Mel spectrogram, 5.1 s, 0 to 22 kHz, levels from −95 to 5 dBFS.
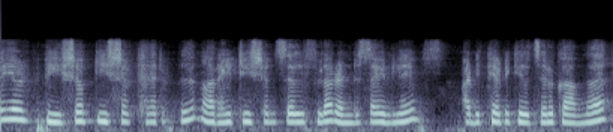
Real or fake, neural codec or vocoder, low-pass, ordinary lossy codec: fake; codec, 16 kHz in and 24 kHz out, 0.6 kbps, FocalCodec, streaming, 4096 codes; 7.2 kHz; none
